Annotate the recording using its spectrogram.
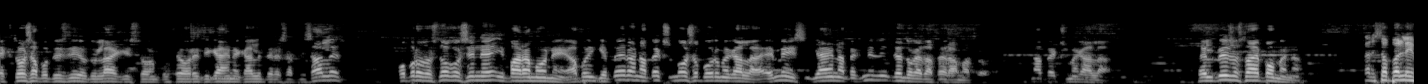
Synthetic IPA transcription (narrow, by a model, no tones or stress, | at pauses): e̞kt̪o̞s̬ɐpo̞t̪izðio̞t̪ulɐçist̪o̞npuθe̞o̞ɾet̪ikɐine̞kɐlit̪e̞ɾe̞sɐpoçesɐle̞s | opɾo̞t̪o̞st̪o̞xo̞sine̞ipɐɾɐmo̞niɐpoice̞pe̞ɾɐnɐpe̞ksumeo̞so̞bo̞ɾume̞kɐlɐe̞misʝɐe̞nɐpe̞xniðiðend̪o̞kɐt̪ɐfeɾɐmɐft̪o̞̰ | nɐpe̞ksume̞kɐlɐ̰ | e̞lpizo̞st̪ɐe̞po̞me̞nɐ | ɐɾist̪opoli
